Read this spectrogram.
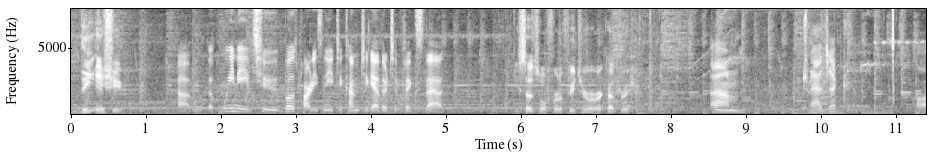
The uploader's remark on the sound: With political stars and gawkers mingling in the streets of downtown Austin for the Texas Tribune Festival.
